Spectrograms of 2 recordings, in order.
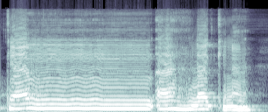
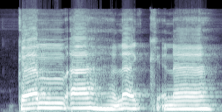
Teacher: Yang dalam membacanya harus diperjelas suara mimnya dan tidak boleh ada penahanan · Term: izhar syafawi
